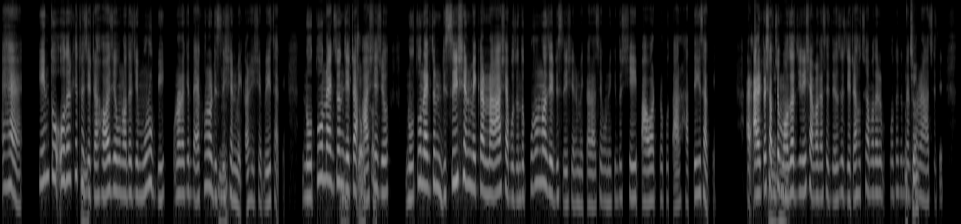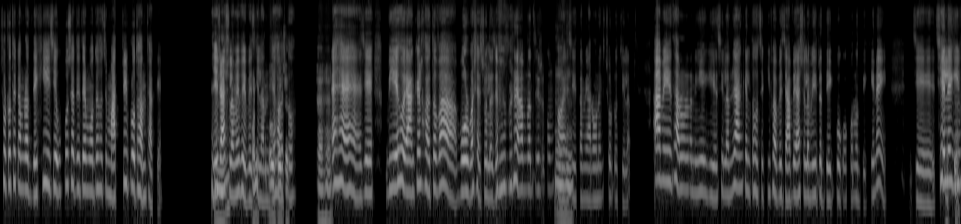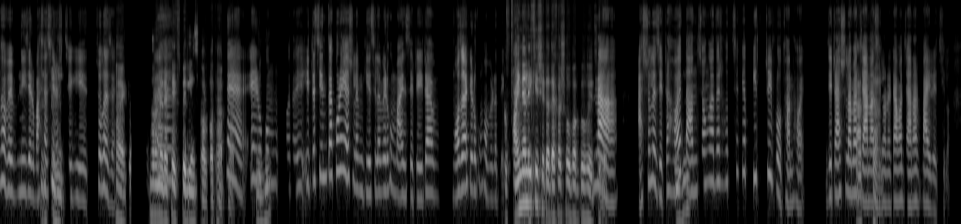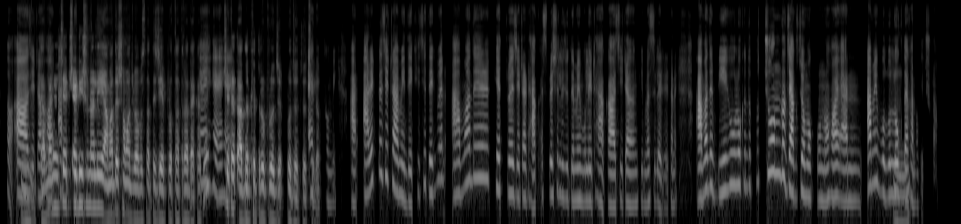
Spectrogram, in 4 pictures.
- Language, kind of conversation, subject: Bengali, podcast, কোন সংস্কৃতির আতিথেয়তায় আপনি সবচেয়ে বেশি বিস্মিত হয়েছেন, এবং কেন?
- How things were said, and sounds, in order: unintelligible speech; laughing while speaking: "চলে যাবে। মানে"; unintelligible speech; other background noise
